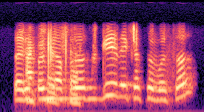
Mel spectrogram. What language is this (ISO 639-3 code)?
mar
